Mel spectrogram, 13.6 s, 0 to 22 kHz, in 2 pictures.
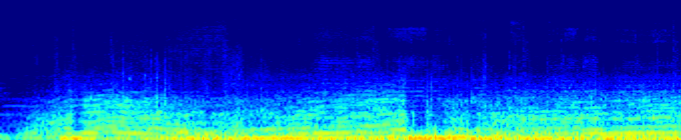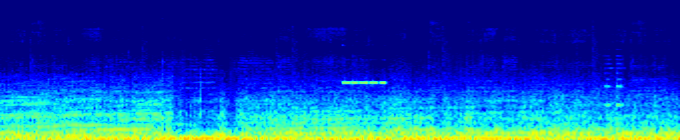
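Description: A BMW E46 with its DISA flap removed launches hard from a standstill to 100 km/h, the engine howling up through the revs, briefly dipping at each gear change before climbing again, loud and close throughout.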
